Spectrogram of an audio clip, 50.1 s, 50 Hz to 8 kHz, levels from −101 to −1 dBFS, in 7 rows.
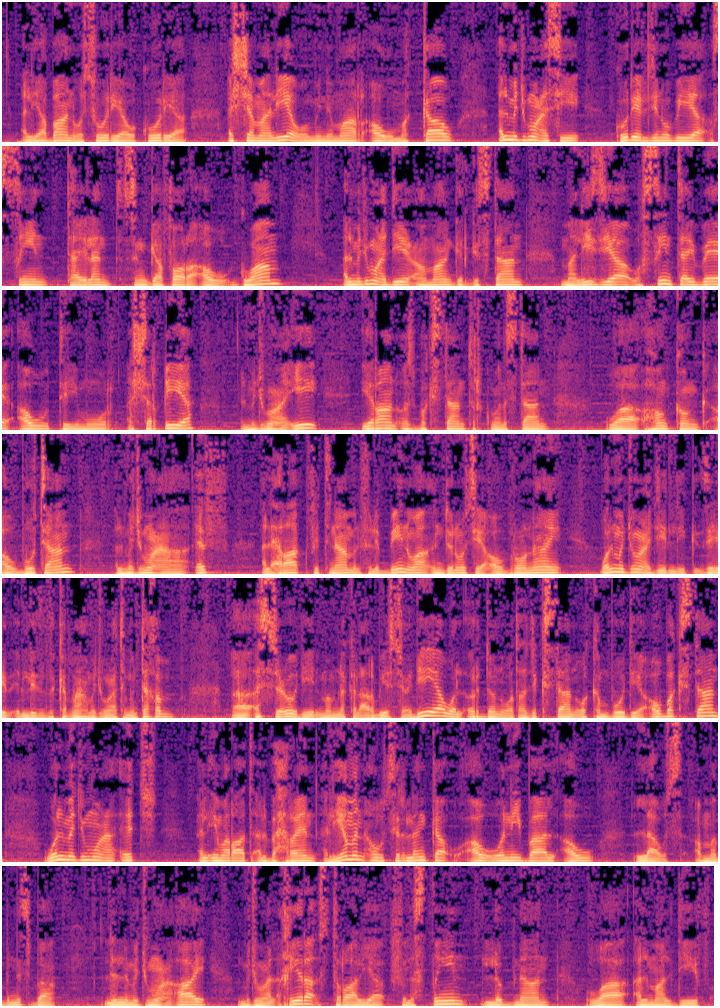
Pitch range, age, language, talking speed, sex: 125-155 Hz, 20-39, English, 95 wpm, male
